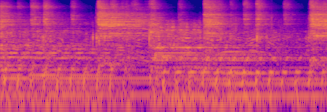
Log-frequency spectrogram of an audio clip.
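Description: Live rock band playing: electric guitar, bass and drum kit at full volume, with steady drum hits under sustained guitar chords.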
